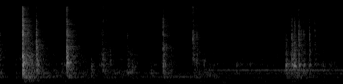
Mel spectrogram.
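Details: Panasonic cassette deck loading mechanism: crisp plastic clicks and clunks with a faint motor whir and no squeal. Normal loading; the squeak occurs when a felt-tipped part gets worn and glossy, and is fixed by cleaning.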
